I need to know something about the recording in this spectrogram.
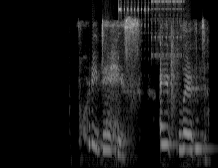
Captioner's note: choked up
